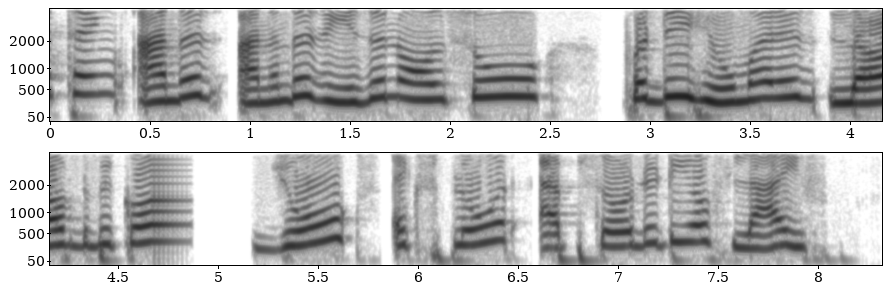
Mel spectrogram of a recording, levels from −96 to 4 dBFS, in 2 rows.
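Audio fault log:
4.68–4.89 s, long network dropout: about 0.2 s of audio goes missing, and the last sound is stretched into a fading buzz across nearly the whole gap, with no true silence. This is likely because packets stopped arriving and the receiver concealed the loss until audio resumed.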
